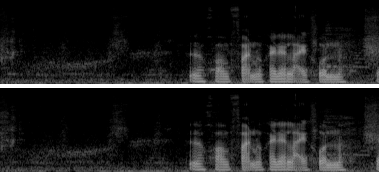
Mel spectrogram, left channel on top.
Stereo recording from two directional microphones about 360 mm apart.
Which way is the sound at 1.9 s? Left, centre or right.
Centre.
